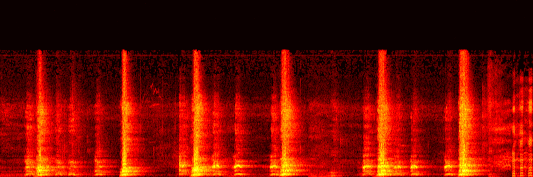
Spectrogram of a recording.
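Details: Pet dog barking at a computer: sharp broadband barks about every one to two seconds, some followed by drawn-out whining, yowling tones between them.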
